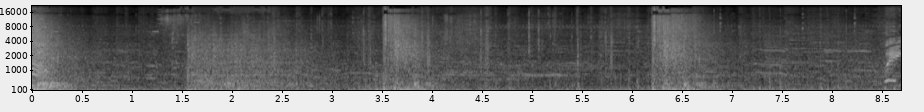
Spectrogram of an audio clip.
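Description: Musket volleys in the video game Assassin's Creed III during the battles of Lexington and Concord, several loud sharp bursts of gunfire, some in quick succession, over a rumbling battlefield din with shouted voices.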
